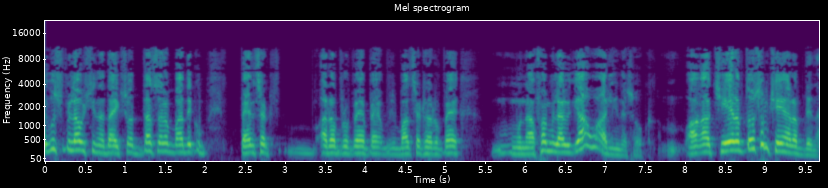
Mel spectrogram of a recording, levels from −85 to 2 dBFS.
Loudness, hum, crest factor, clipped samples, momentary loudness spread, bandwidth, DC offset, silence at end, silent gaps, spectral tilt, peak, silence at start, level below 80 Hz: -21 LUFS; none; 18 dB; under 0.1%; 15 LU; 11.5 kHz; under 0.1%; 0 s; none; -4 dB/octave; -4 dBFS; 0 s; -62 dBFS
